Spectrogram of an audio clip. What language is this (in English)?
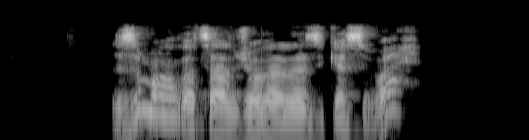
Kabyle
